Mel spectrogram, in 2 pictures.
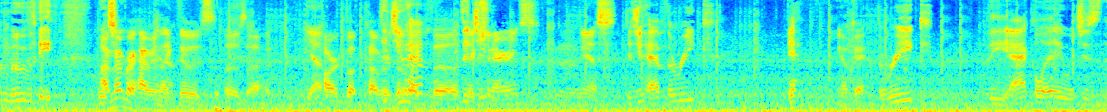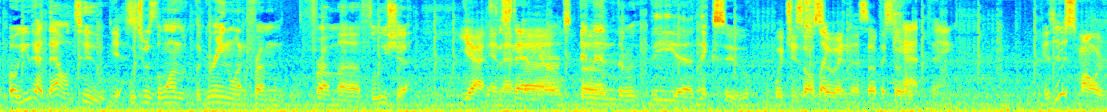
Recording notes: It was recorded using our phones so please excuse the poor sound quality.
